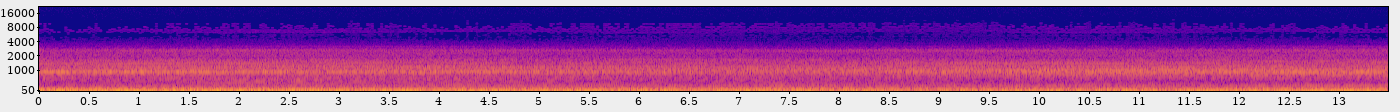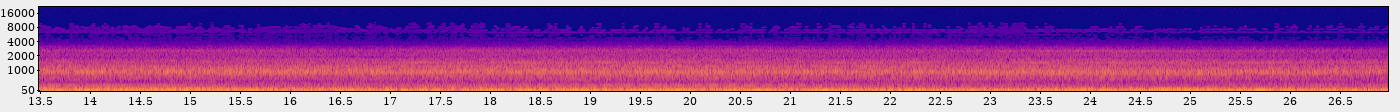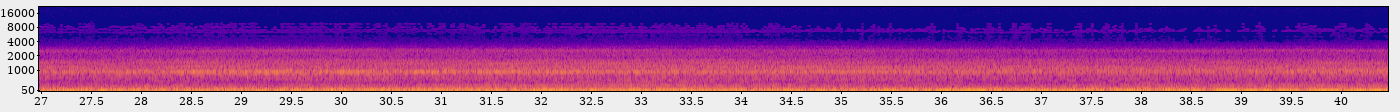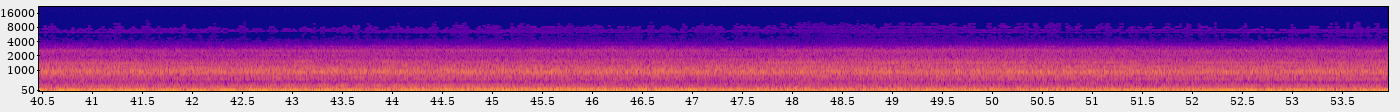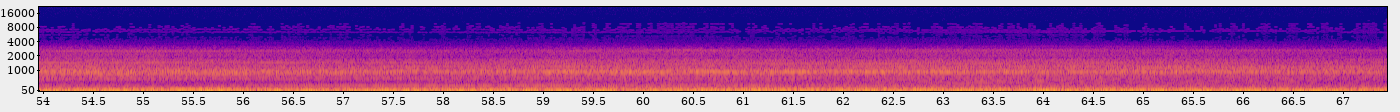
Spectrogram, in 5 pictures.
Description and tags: archi soundscape cavern1
Instances of Surge (Synth) and Rayspace (Reverb)
Sounds good for cavern soundscapes.
air, airflow, ambiance, ambience, ambient, atmosphere, cave, cavern, drone, soundscape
